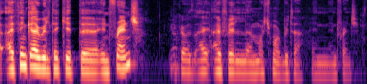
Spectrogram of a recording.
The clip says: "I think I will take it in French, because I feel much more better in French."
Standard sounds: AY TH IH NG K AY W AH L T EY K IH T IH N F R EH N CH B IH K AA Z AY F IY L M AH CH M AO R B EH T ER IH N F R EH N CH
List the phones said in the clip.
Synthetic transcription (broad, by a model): AY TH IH NG K AY W AH L T EY K IH T IH N F R EH N CH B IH K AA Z AY F IY L M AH CH M AO R B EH T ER IH N F R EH N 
